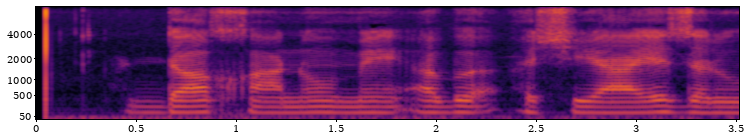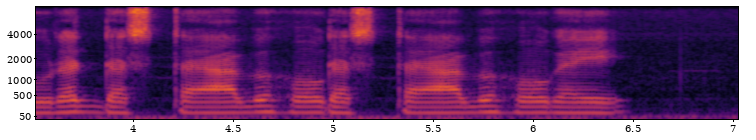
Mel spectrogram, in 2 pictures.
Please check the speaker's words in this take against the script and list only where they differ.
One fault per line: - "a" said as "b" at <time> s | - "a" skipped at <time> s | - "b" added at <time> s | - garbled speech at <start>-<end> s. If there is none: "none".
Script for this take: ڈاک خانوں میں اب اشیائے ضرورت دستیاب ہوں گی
- "دستیاب ہوں" added at 5.0 s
